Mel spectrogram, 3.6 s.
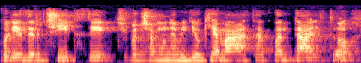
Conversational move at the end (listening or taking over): listening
